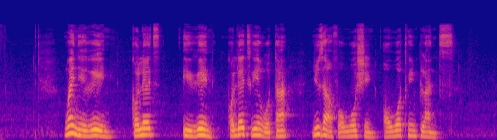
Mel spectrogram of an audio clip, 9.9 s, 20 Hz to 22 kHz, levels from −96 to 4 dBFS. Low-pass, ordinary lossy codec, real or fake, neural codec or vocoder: 10.8 kHz; none; real; none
